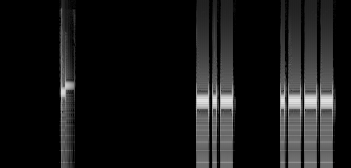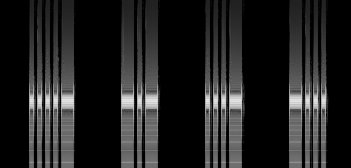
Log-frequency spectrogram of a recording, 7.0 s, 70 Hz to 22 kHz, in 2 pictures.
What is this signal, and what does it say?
Morse code, heard as a keyed tone, about 31 wpm, spaced as for 14 wpm, 700 Hz. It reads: KJ4KVB
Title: USA Call Signs - 6 Characters - 4x Character Spacing - 30wpm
